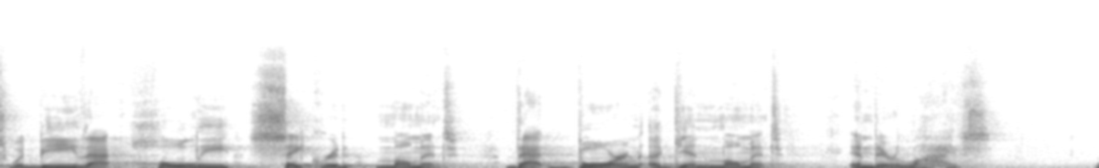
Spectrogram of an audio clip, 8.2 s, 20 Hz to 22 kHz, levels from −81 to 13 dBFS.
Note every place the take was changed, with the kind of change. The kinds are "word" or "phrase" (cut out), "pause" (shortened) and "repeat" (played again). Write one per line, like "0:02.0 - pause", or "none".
none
